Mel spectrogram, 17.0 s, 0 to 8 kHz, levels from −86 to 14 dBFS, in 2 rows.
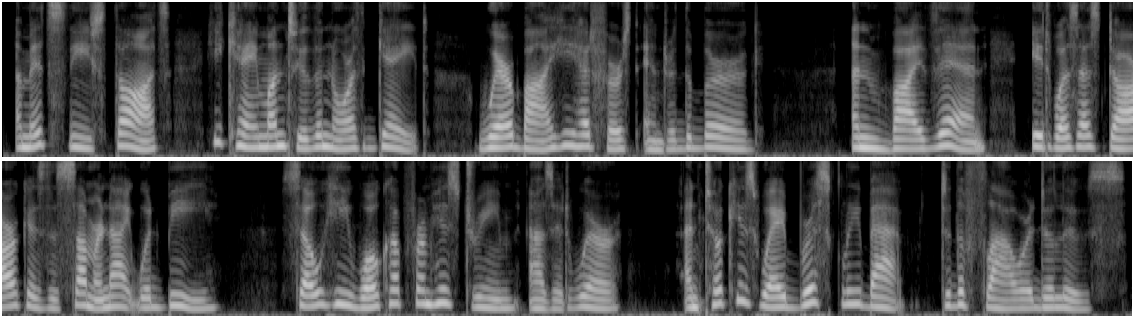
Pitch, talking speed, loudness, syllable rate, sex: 195 Hz, 175 wpm, -18 LUFS, 4.3 syllables/s, female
